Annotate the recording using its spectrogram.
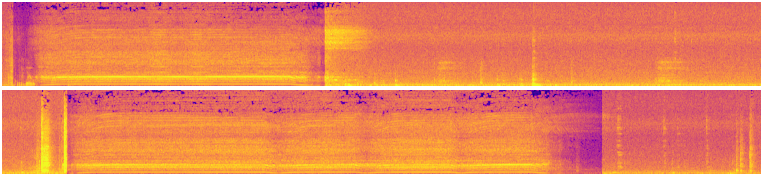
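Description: Electric heat gun's fan motor running: it spins up about half a second in, runs steady for about six seconds and winds down. After a quieter stretch of handling noise with a sharp click, it runs again for about ten seconds, its pitch dipping briefly three times before it winds down.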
